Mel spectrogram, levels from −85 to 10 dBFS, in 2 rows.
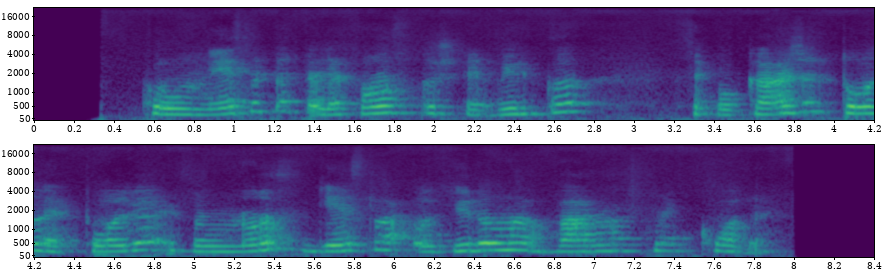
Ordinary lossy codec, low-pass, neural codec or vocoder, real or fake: none; none; codec, 44.1 kHz, 2.6 kbps, DAC; fake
